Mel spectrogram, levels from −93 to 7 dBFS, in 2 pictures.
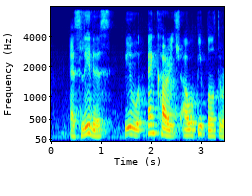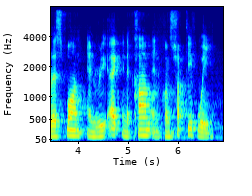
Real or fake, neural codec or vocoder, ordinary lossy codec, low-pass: fake; codec, 16 kHz, 4 kbps, X-Codec, HuBERT features, trained on balanced general audio; none; 7.2 kHz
